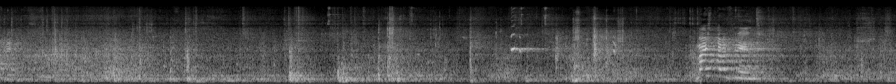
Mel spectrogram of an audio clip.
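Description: Young people talk and call out.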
